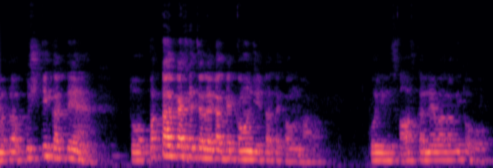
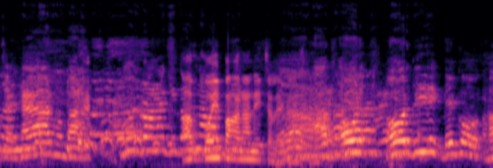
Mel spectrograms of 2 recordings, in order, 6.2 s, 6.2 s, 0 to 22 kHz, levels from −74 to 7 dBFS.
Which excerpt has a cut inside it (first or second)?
second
